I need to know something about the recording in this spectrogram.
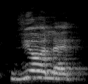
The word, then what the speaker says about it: violet: Guys, ये भी purple colour ही है जो मैंने पहना हुआ है, तो हम इसको बोलेंगे वियोलेट। क्या बोलेंगे? वियोलेट। तो इसको लिखेंगे कैसे? VIOLET और इसकी प्रोनाउंसिएशन होगी VEEOHLAY।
